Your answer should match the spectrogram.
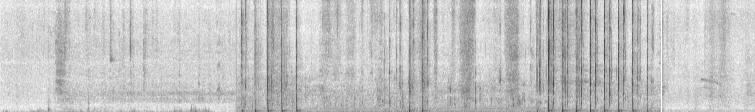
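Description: A horse knocking on wood in runs of sharp knocks: about five in quick succession, two more a couple of seconds later, then a faster run of about eight.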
